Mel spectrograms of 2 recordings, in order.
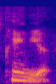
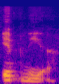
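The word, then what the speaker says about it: pnea: get those confused and pronounce that ebony as penia that's not penia that is ipnia okay and ipnia refers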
